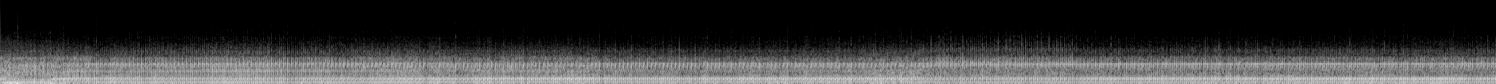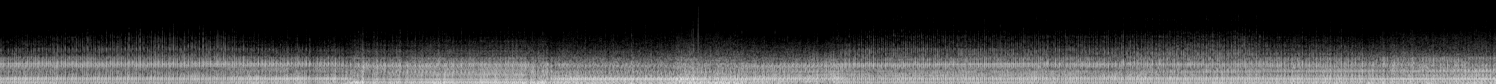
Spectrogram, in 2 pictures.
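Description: Harley-Davidson Dyna Street Bob's V-twin through a Bassani Road Rage 2-into-1 exhaust, cruising steadily at freeway speed. About two-thirds of the way through, the engine note drops for a couple of seconds, then comes back up.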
